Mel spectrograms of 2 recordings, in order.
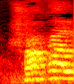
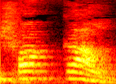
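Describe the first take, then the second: First: Said in the usual way. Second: "সকাল" with a long double ক; doubled consonant. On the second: Shown as a demonstration. Teacher answers his own question, doubled ক in "সকাল". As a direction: punch the held k in "সকাল". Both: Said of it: "সকাল মানে কি".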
